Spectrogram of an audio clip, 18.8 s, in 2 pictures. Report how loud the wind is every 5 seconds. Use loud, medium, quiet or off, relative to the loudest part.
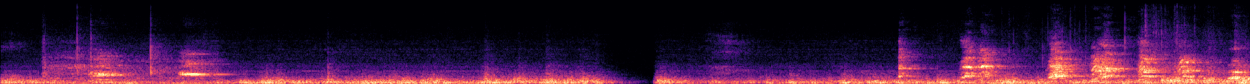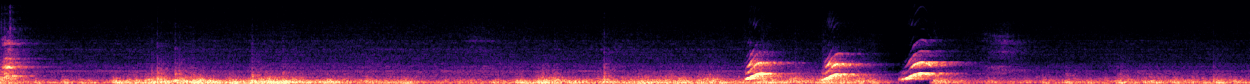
medium, medium, loud, medium.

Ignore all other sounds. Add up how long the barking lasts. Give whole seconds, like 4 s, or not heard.
6 s.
